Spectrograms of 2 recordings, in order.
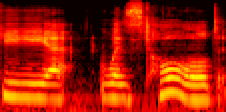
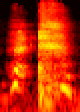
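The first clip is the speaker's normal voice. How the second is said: fake cough; 8 semitones higher, 8 dB louder than usual. Mimics a sick man coughing.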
